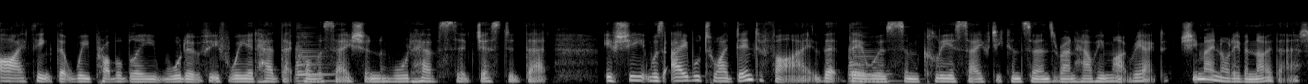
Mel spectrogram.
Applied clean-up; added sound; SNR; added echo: none; Wind instrument, woodwind instrument; 8 dB; none.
